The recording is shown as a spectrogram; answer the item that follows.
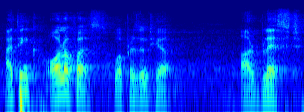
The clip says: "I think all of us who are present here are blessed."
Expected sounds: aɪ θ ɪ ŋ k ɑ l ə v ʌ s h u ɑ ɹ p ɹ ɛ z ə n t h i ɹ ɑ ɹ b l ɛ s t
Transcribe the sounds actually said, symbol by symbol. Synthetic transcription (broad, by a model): aɪ t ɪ ŋ k ɑ l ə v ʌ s h u ɑ ɹ p ɹ ɛ z ə n t h i ɹ ɑ ɹ b l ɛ s t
